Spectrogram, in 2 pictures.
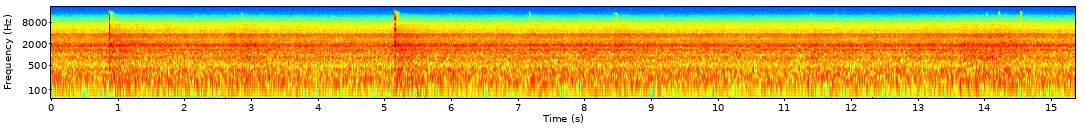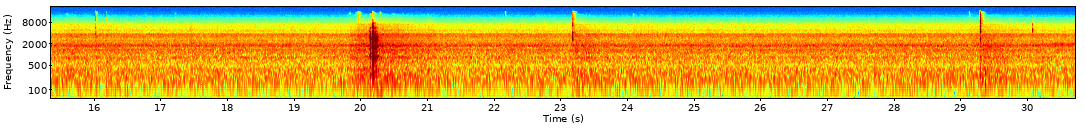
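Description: Faint steady hiss with a handful of short sharp clicks from rubber loom bands being handled and worked off a piece of banded work by hand; the loudest click comes about twenty seconds in, and two more come close together near the end.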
